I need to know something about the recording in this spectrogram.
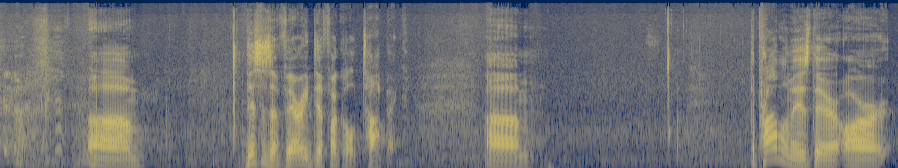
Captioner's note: laughter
